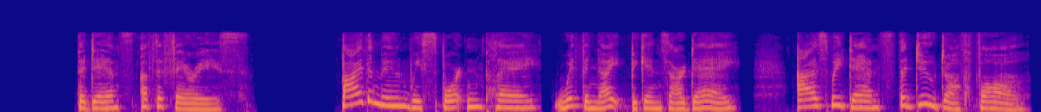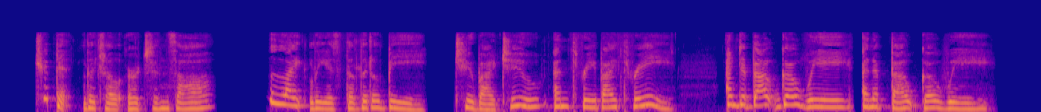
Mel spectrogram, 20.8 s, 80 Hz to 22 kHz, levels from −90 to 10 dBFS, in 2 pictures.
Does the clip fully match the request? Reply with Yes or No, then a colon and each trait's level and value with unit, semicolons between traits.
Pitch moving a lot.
No: average, 4.6 semitones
